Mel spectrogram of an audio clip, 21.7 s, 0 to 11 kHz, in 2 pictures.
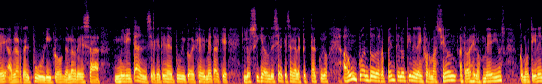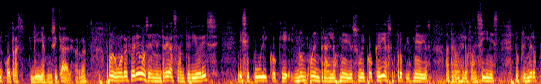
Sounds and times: Speech: 0:00.0 - 0:21.6.

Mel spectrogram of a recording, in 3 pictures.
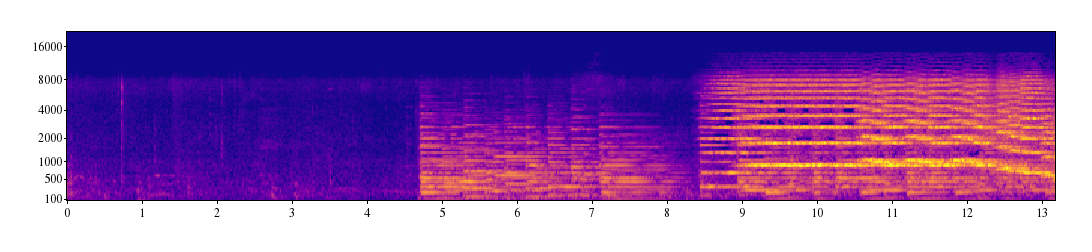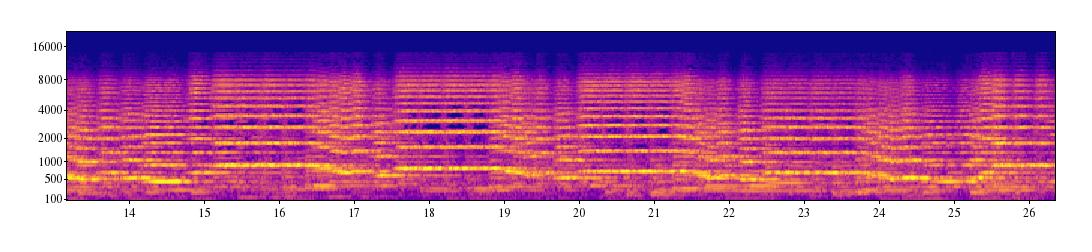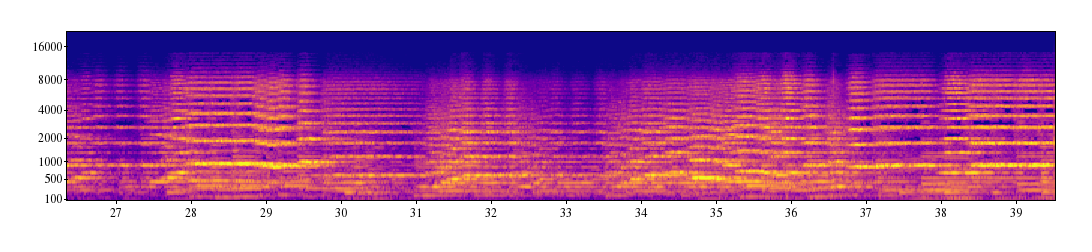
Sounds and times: Orchestra: 0:00.0 - 0:39.5.

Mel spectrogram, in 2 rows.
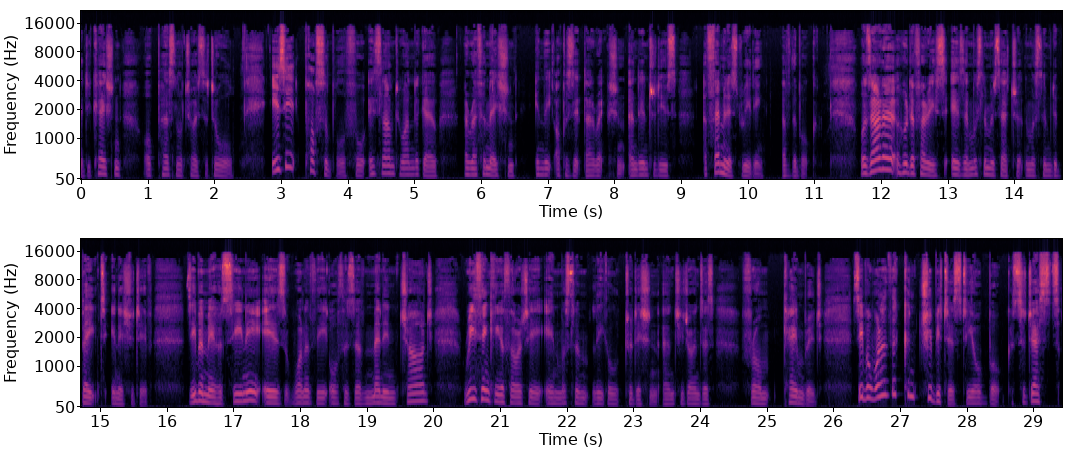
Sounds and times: Speech: 0:00.0 - 0:11.1, 0:11.7 - 0:29.4.

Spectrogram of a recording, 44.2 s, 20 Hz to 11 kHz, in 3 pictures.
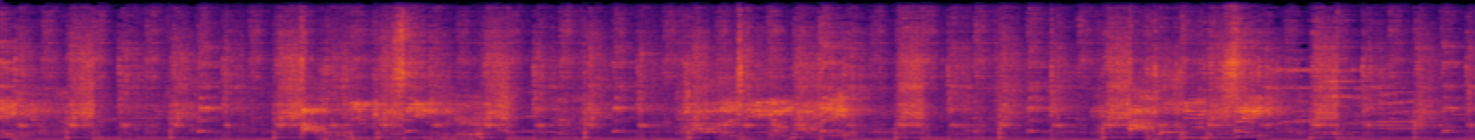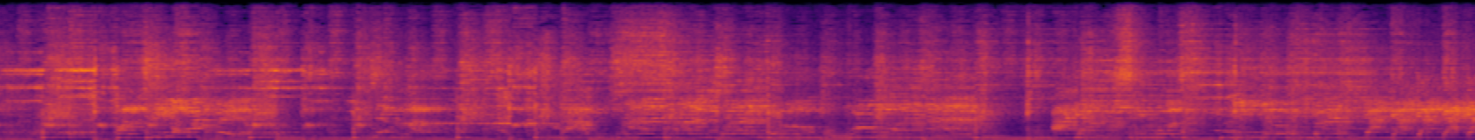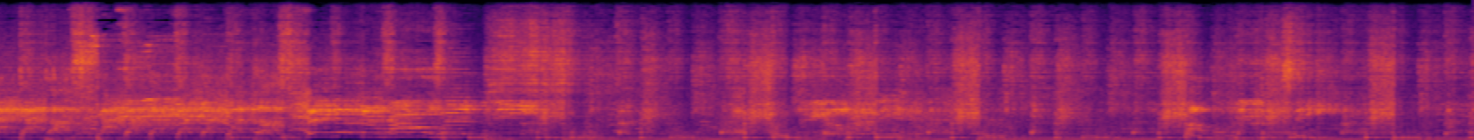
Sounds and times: Music: 0:00.0 - 0:44.2.

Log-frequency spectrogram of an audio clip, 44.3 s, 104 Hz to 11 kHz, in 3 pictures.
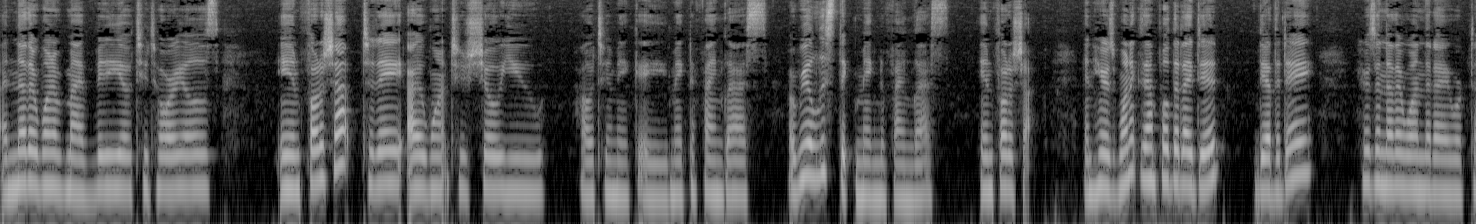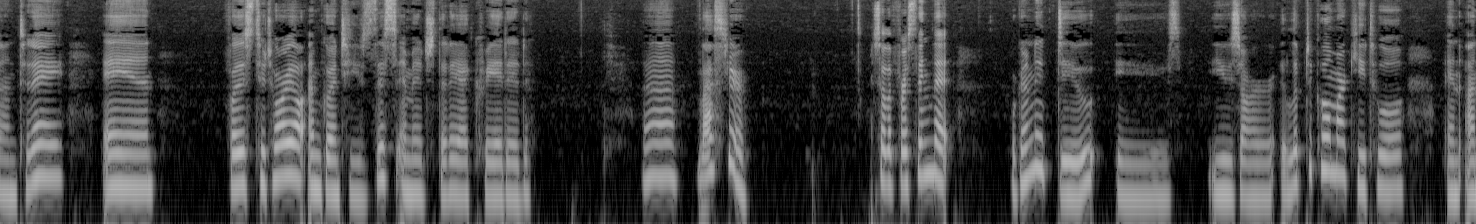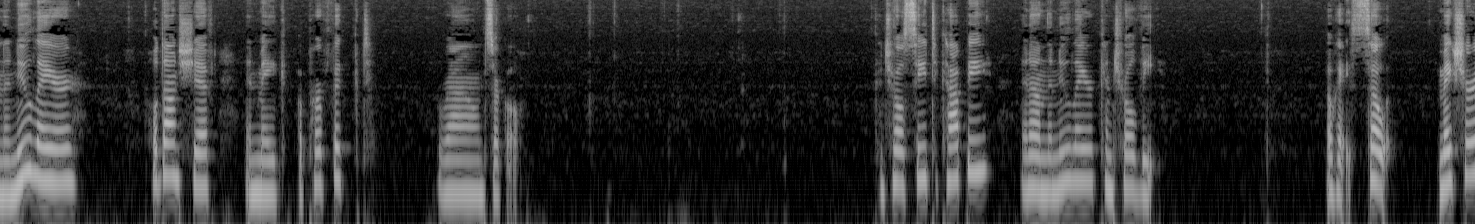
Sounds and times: Speech: 0:00.0 - 0:02.2, 0:02.8 - 0:16.3, 0:17.1 - 0:20.1, 0:21.2 - 0:22.3, 0:23.4 - 0:24.3, 0:24.9 - 0:30.3, 0:31.0 - 0:33.2, 0:33.9 - 0:34.7, 0:38.3 - 0:41.1, 0:42.8 - 0:44.2.

